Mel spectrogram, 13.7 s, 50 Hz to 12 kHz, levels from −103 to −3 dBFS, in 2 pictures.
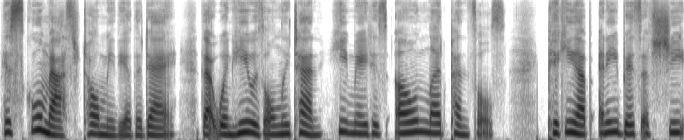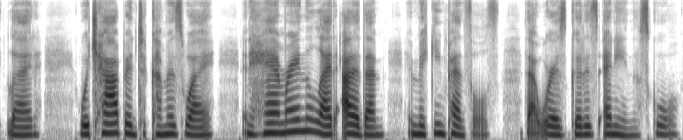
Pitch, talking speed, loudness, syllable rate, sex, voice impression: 215 Hz, 225 wpm, -23 LUFS, 5.7 syllables/s, female, feminine, slightly adult-like, cute, refreshing, friendly, slightly kind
